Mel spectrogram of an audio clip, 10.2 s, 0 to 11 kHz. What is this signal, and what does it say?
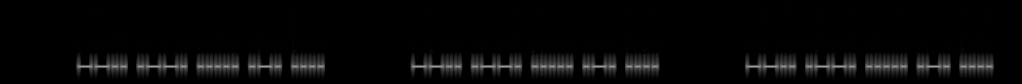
Morse code, heard as a keyed tone, about 28 wpm, 700 Hz. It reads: ZP5RH ZP5RH ZP5RH
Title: DXCC-100 Call Signs - 5 Characters - Repeated 3x - 28wpm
